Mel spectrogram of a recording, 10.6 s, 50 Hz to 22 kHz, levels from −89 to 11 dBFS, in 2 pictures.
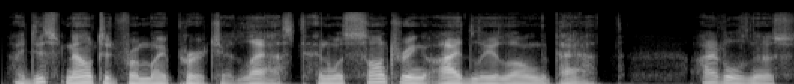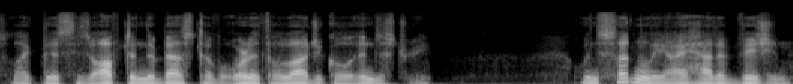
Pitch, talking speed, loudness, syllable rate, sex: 105 Hz, 170 wpm, -21 LUFS, 3.8 syllables/s, male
